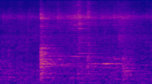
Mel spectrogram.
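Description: Okra cooking in a covered pan gives a soft, steady sizzle, with a sharp metallic clink near the start as the lid comes up, then a light scrape of the lid or a utensil.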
